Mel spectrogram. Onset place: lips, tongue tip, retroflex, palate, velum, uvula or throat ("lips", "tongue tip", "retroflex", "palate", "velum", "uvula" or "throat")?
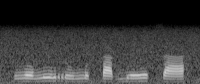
lips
